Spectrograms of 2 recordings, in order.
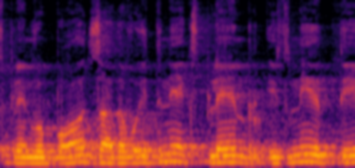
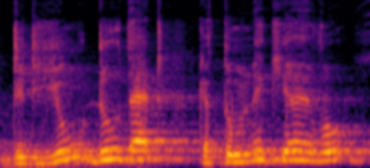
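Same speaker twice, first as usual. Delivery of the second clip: put-on a father confronting his child; pitched-up stern accusation; stern father demand; 7 semitones higher, slower than usual. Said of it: "क्या बोला".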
